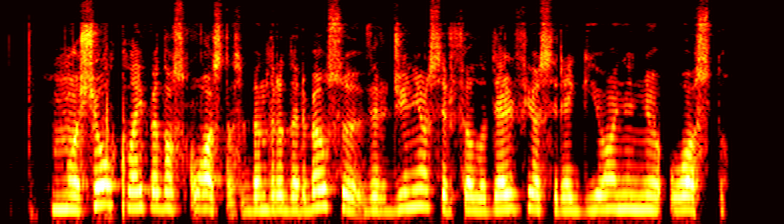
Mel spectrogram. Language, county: Lithuanian, Kaunas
